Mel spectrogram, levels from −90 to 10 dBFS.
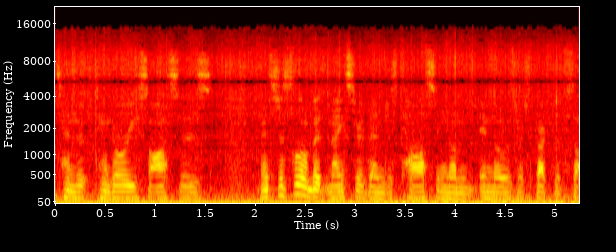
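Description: No technical fault can be heard anywhere in this audio. Nothing in it calls for a time, a value or a cause.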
